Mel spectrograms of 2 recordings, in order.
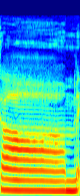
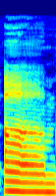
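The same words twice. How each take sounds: First: British "um", open toward "ah" and more forward. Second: "um" held in the middle of the mouth; American um. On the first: Coach contrasting accents' hesitation sounds, British um. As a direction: place "um" forward, as in standard British. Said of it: "closer to an R and a little more forward". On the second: Coach showing her own hesitation sound, American um. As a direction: neutral American "um", mouth at rest. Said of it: "mine is here". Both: Shown as a demonstration.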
